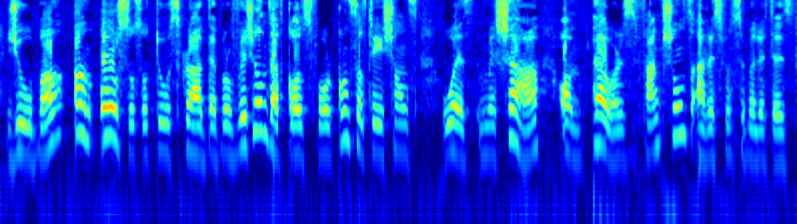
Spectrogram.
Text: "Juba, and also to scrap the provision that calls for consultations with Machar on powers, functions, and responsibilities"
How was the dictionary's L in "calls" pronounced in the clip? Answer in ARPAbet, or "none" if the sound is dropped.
none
